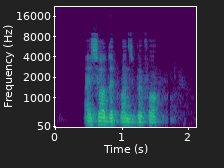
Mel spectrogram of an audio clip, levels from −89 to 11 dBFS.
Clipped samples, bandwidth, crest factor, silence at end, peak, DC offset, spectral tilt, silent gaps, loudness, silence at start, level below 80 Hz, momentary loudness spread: under 0.1%; 9.4 kHz; 20 dB; 0.55 s; -6 dBFS; under 0.1%; -5.5 dB/octave; none; -24 LUFS; 0.45 s; -64 dBFS; 12 LU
